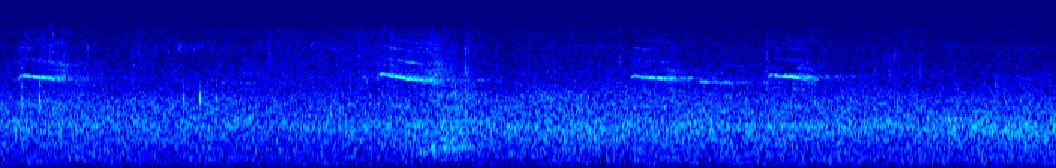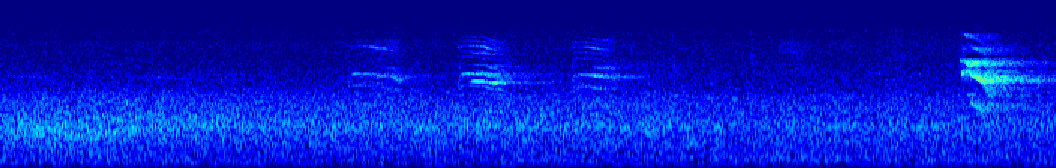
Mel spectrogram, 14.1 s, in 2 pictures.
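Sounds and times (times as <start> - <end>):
faint background hiss: 0.0 - 14.0
small birds chirping: 0.1 - 1.4.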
